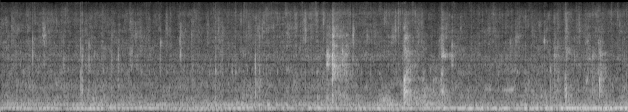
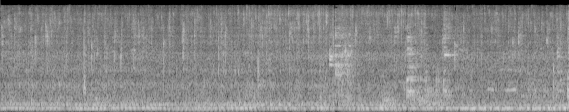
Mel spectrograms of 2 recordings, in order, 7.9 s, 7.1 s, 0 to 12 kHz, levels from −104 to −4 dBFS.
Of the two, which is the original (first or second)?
second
